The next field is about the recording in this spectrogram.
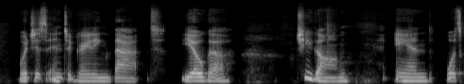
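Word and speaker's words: qigong: is why I'm a huge yoga advocate and chiong which is spelled Qi g o n g and gong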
